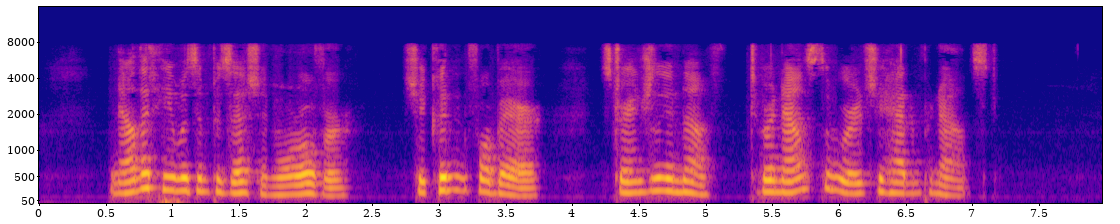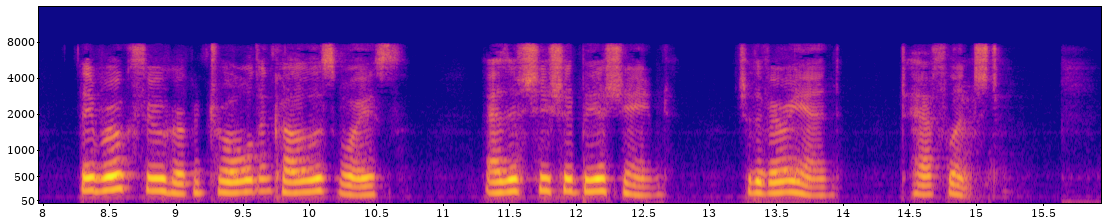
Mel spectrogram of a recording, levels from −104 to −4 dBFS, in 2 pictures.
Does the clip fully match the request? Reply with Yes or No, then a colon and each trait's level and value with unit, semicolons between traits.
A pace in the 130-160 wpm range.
Yes: average, 150 wpm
